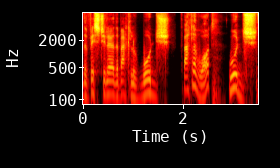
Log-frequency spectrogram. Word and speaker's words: Łódź: I think Lodz is how you pronounce it, Dom. No, I think not, Tom. Łódź.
